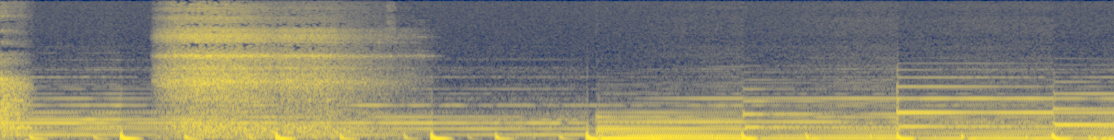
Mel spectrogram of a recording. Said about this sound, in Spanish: Exhala y nota cómo se contrae. Inhala. Exhala.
